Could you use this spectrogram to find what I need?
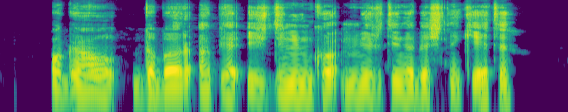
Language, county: Lithuanian, Vilnius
